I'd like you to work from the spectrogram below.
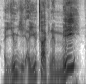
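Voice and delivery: mock tough-guy challenge; confrontational tone. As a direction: square up to her with the question. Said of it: "I said it in a tone like".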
